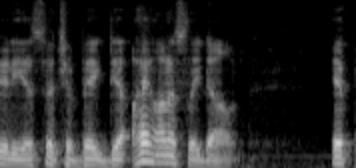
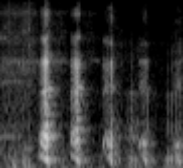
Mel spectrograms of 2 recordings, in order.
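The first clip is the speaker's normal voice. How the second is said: laugh; 14 semitones higher than usual. Real, not acted. Sees what's inside the box.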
